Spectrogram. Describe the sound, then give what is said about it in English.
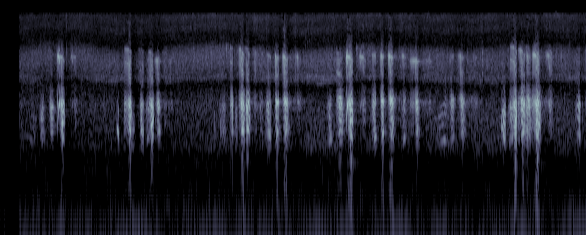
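A chorus of wood frogs gives short, clucking, duck-like quacks in irregular clusters, several calls overlapping with no voices present. “The wood frog sounds kind of like it's quacking.”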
